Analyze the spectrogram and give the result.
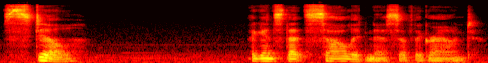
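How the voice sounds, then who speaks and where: A woman with a low voice leads a calm grounding meditation at a slow pace. Her delivery is gentle and soothing, with a crackle of vocal fry and long pauses between short phrases. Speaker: guided meditation leader.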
